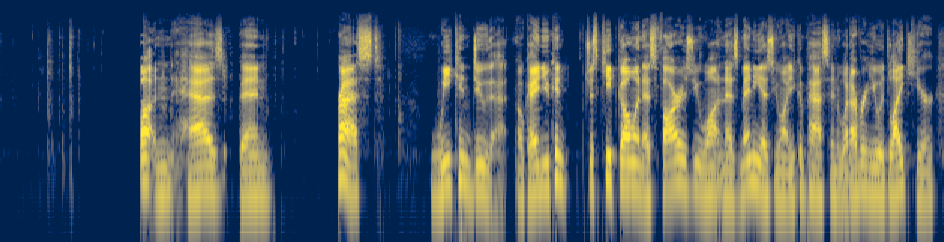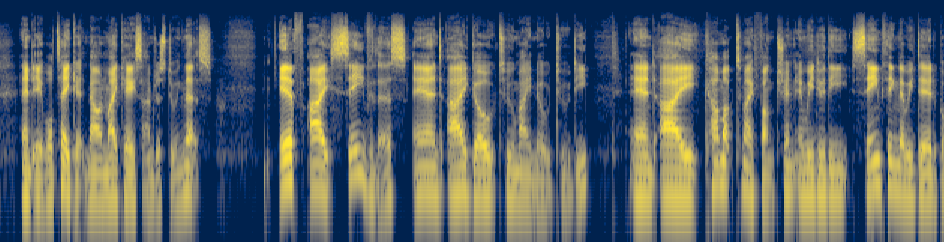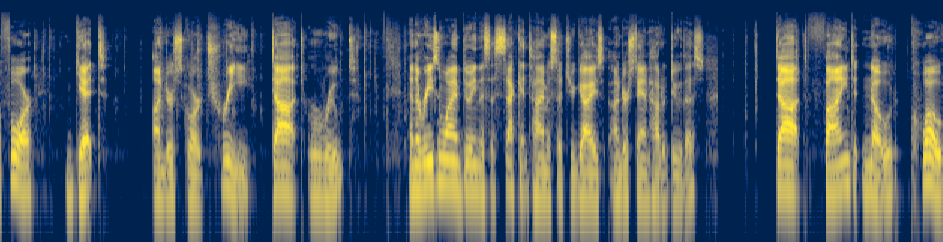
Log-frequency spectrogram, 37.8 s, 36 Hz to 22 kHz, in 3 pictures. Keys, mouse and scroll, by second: 0.0-1.5 typing, 3.3-4.9 typing, 7.9-8.9 drag, 10.3 click, 11.5 click, 14.0-15.2 drag, 16.8 ctrl+s, 19.4-20.5 drag, 22.8-23.9 drag, 25.3-30.6 typing, 34.7 BackSpace, 34.9 BackSpace, 35.0 BackSpace.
